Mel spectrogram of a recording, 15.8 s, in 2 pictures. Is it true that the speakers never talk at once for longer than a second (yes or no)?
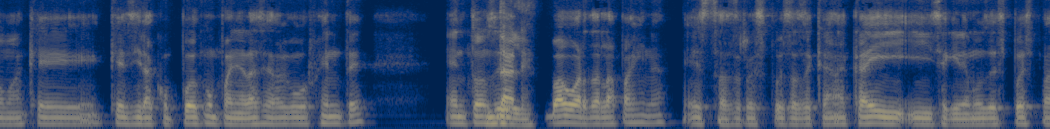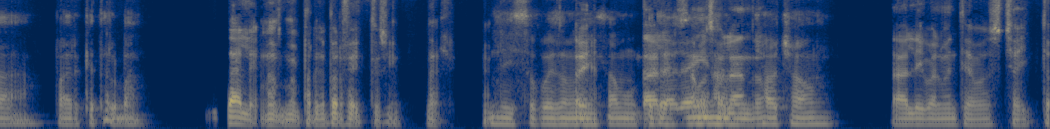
no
